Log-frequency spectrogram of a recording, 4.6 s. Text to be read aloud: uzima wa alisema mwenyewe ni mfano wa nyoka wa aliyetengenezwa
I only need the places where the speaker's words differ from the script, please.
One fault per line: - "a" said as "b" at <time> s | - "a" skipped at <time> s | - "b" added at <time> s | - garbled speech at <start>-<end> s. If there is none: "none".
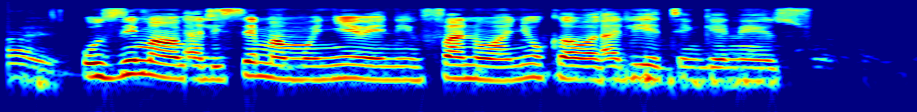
none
